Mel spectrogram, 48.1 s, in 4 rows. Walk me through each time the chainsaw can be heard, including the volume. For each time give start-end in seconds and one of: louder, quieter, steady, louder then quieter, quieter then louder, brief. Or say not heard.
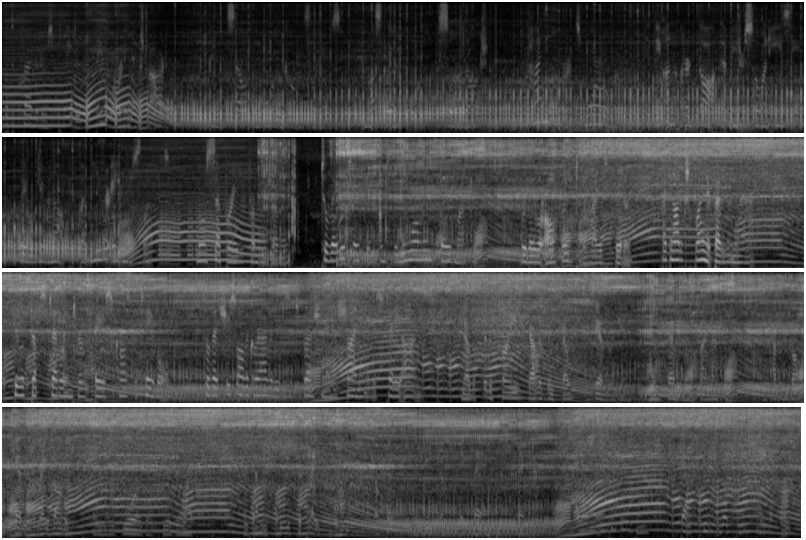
0.0-48.0 steady.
